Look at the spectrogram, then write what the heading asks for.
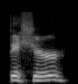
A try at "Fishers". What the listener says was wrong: Fishers. With an S, but it's pronounced like it has a Z.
